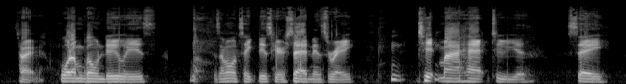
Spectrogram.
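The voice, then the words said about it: Put-on Southern cowboy accent. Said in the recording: “where's that Southern accent, boy? ... It's right in character.”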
